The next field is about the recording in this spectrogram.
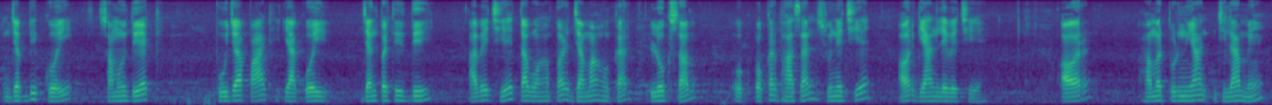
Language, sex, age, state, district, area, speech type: Maithili, male, 18-30, Bihar, Purnia, rural, spontaneous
